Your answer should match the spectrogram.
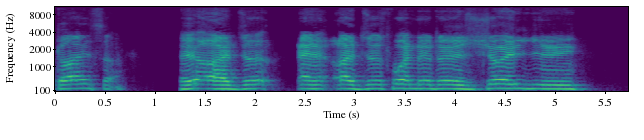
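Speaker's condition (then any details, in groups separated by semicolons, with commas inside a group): Friedreich's ataxia; speech impediment, speech not fully working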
